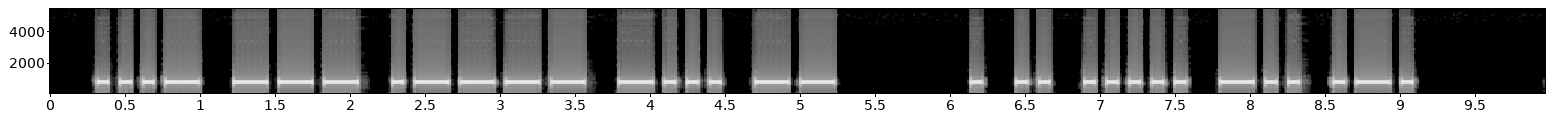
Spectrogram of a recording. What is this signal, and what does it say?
Morse code, heard as a keyed tone, about 16 wpm, 800 Hz. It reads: VO1BM EI5DR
